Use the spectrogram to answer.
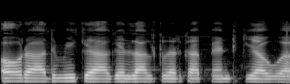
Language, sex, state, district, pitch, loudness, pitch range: Hindi, male, Chandigarh, Chandigarh, 140 Hz, -17 LUFS, 135-140 Hz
